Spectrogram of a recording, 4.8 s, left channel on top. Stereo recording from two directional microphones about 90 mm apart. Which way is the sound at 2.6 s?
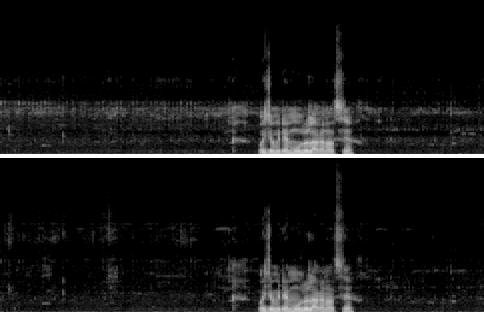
5° right (ahead or behind).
